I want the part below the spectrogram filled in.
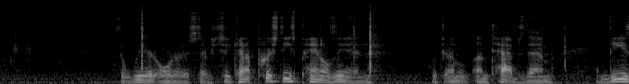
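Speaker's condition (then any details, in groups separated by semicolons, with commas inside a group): No condition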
